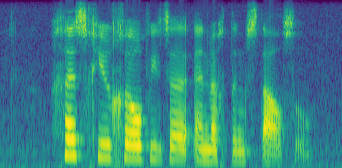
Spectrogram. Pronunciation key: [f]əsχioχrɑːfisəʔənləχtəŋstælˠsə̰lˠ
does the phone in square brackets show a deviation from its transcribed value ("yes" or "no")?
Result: yes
